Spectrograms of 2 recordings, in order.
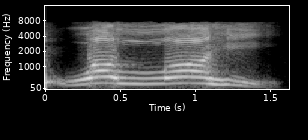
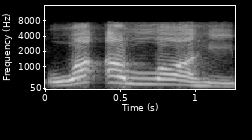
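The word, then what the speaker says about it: والله: Russell you go right through it you'll say wallahi and you don't say what Allah he because it's not a Hamza to Cutler Hamza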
